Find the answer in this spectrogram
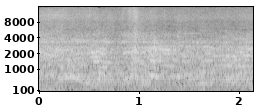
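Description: Several people talking at once in a small crowd: overlapping chatter with no single clear voice.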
